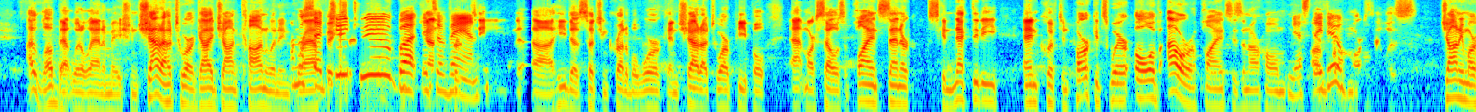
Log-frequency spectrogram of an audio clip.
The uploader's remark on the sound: LIVE From Saratoga Race Course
